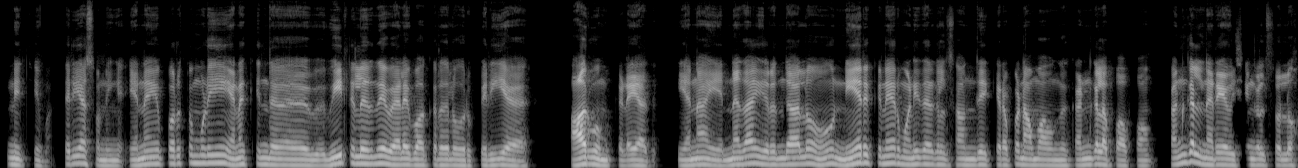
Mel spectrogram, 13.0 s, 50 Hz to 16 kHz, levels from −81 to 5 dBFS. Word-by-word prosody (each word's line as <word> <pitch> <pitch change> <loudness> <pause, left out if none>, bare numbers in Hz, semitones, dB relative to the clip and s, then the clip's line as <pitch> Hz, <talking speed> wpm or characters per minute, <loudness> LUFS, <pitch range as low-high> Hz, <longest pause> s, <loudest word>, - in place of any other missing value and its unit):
நிச்சயமா. 115 -5 -6
சரியா 155 +3 0
சொன்னீங்க. 110 -2 -3
என்னைய 145 +4 +1
பொறுத்தமுடிய 165 +2 -2 0.2
எனக்கு 135 0 -2
இந்த 135 -1 +1 0.4
வெவ் 115 - -1
வீட்ல 160 0 +3
இருந்தே 155 +2 +2
வேலை 130 0 +3
பாக்குறதுல 120 0 -2
ஒரு 110 - -7
பெரிய 120 +2 0 0.8
ஆர்வம் 135 -5 +5
கெடையாது. 115 -2 +1 0.3
ஏன்னா 130 +3 +1 0.2
என்ன 120 +4 0
தான் 160 0 +3
இருந்தாலும் 140 +1 +1 0.2
நேருக்கு 170 +4 +4
நேர் 160 -1 +1
மனிதர்கள் 135 -3 -2
சந்திக்கிறப்ப 130 0 -3
நம்ம 125 0 0
அவுங்க 115 -1 -2
கண்கள 130 +2 +2
பாப்போம். 110 0 -5 0.2
கண்கள் 175 +5 +1
நெறைய 130 0 +4
விஷயங்கள் 120 0 -5
சொல்லும். 120 -1 -3
130 Hz, 150 wpm, -21 LUFS, 120-145 Hz, 0.8 s, ஆர்வம்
